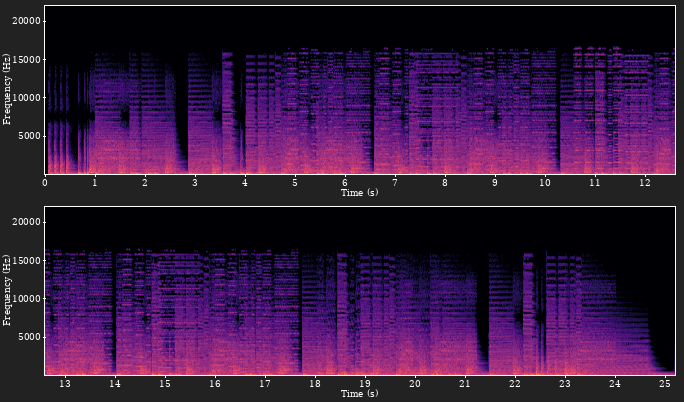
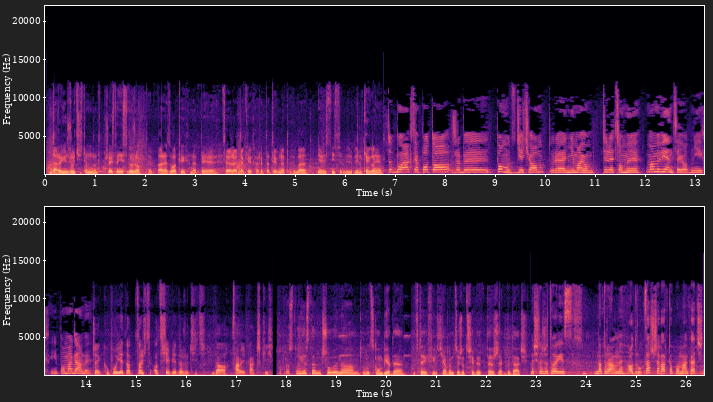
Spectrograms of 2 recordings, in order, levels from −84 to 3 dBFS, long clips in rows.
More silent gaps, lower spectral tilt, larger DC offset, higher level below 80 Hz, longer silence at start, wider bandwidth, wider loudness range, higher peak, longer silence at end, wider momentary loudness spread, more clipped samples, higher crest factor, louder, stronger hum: second, none vs 17.74-17.80 s; about the same, -4.5 dB/octave vs -5 dB/octave; neither; first, -34 dBFS vs -44 dBFS; about the same, 0.05 s vs 0 s; first, 17 kHz vs 12.5 kHz; about the same, 1 LU vs 2 LU; second, -14 dBFS vs 0 dBFS; about the same, 0 s vs 0 s; second, 4 LU vs 7 LU; neither; about the same, 14 dB vs 16 dB; second, -28 LUFS vs -17 LUFS; neither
